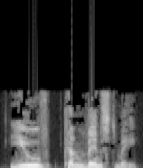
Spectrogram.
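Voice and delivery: high, drawn-out shout. A narrator's reading. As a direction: call it out slowly at him. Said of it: "I shout at him".

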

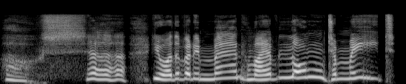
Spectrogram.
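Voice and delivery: high, loud, overjoyed outburst; a nervous man crying out in relief; little man greeting his rescuer eagerly. A narrator's reading. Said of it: "cried the little fellow".

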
